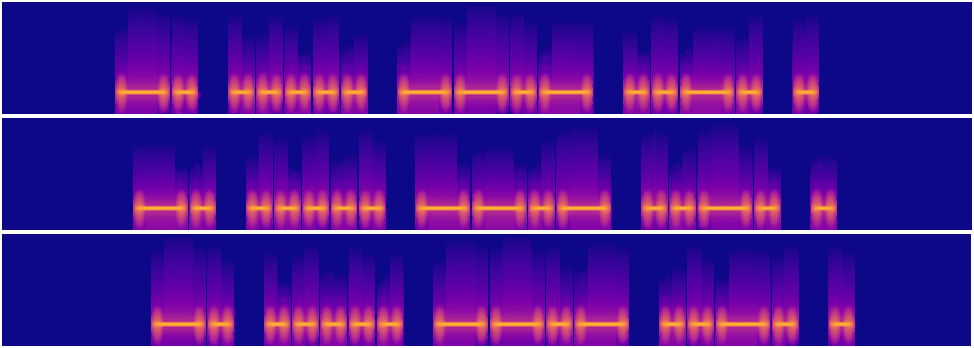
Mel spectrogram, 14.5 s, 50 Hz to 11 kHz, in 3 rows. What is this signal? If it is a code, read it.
Morse code, heard as a keyed tone, about 17 wpm, 700 Hz. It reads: N5QFE N5QFE N5QFE
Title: USA Call Signs - 5 Characters - Repeated 3x - 17wpm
